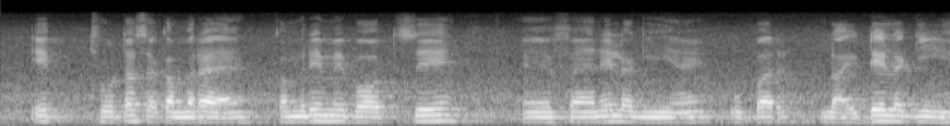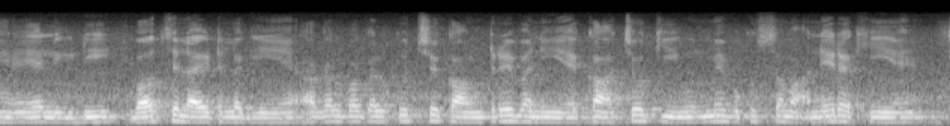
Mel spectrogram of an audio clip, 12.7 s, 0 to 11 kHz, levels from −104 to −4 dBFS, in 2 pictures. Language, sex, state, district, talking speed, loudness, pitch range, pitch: Hindi, male, Jharkhand, Sahebganj, 165 wpm, -19 LUFS, 125-140 Hz, 130 Hz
